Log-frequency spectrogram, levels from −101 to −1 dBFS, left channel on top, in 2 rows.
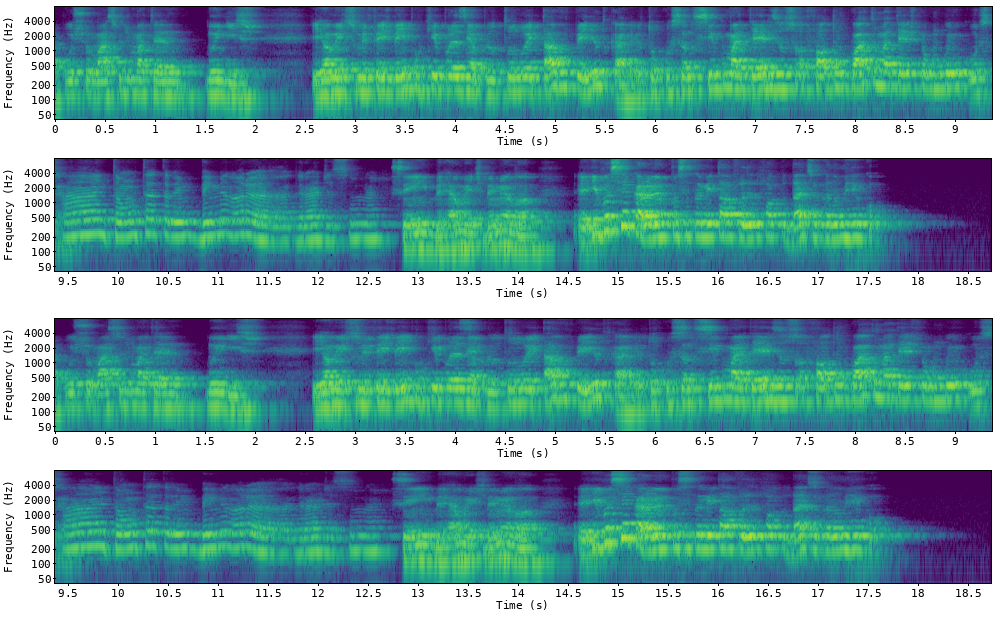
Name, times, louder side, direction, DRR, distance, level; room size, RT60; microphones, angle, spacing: voice 1, 0.0-2.0 2.3-9.5 12.8-14.2 14.6-17.5, left 1 dB, 80° left, 0 dB, 2.3 m, -24 dB
voice 2, 9.4-12.7, left 1 dB, 45° left, 5 dB, 0.9 m, -30 dB
11.0 x 9.5 x 2.5 m, 0.71 s
head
